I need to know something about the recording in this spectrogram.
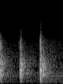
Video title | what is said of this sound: Best Bang for the Buck? // 2021 Toyota 4Runner Trail Edition Review | the muffler is so quiet even when you knock on it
